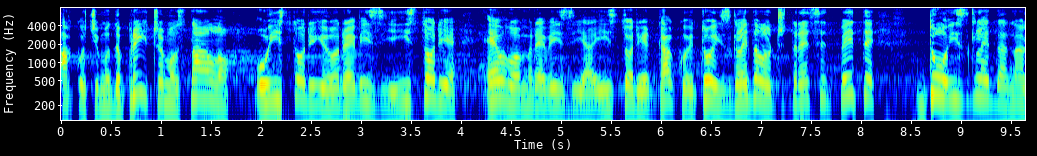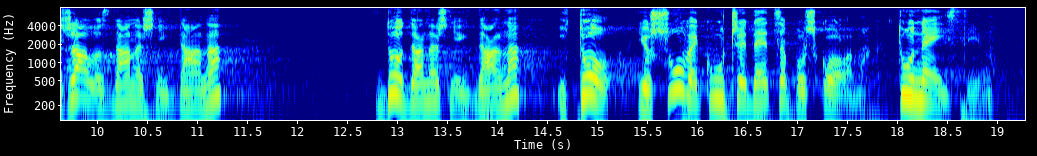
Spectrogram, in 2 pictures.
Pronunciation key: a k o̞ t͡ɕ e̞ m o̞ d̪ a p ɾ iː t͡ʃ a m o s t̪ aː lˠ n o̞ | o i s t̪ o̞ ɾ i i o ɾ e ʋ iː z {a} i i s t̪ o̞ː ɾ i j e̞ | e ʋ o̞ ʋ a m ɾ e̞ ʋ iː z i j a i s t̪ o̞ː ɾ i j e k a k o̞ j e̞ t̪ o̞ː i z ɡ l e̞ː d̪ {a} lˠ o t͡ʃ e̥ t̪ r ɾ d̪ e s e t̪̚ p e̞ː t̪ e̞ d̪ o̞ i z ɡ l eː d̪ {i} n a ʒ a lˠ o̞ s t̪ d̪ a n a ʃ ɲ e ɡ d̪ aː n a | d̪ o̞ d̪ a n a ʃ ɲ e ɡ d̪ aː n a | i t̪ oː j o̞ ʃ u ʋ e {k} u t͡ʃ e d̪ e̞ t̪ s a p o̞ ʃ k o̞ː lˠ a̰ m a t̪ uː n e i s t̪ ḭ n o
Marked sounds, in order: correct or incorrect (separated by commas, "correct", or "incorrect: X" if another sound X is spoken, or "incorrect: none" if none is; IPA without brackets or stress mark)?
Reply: incorrect: i, correct, incorrect: a, correct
